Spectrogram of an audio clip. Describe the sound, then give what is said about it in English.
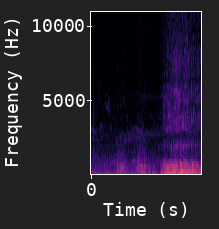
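Tigers roar with a deep, rough growl that starts low and subdued and then swells into a louder, fuller roar during the second half. “They're tigers. Tigers. Roar! Roar! Roar, roar, roar! They're tigers!”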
